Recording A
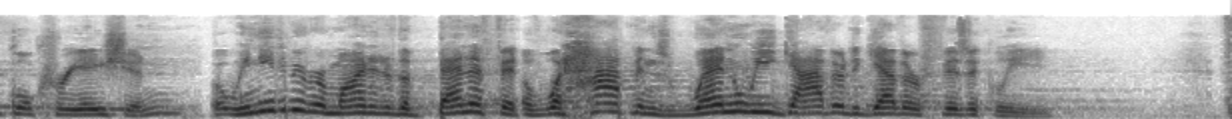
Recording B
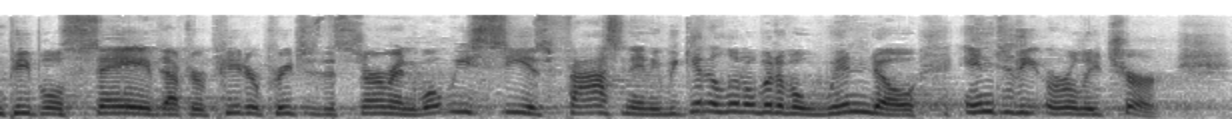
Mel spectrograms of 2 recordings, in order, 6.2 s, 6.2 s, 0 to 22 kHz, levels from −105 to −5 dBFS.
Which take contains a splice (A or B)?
A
